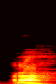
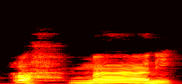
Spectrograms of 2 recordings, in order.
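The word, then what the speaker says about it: الرحمن: Orang biasanya bacanya roh yang ha yang berada di tenggorokan bagian bawah seperti H ini. Nah, biasanya orang bacanya roh, itu salah. Rah di tengah. Rahmani ar-rahim.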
